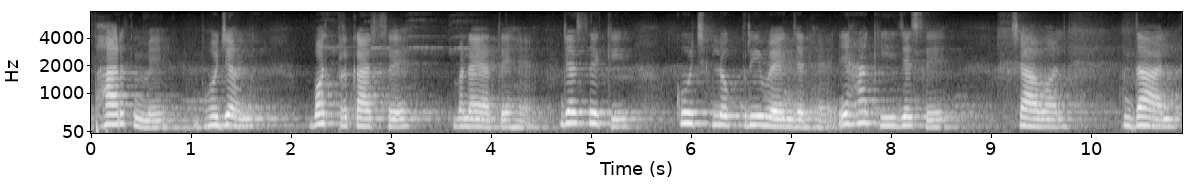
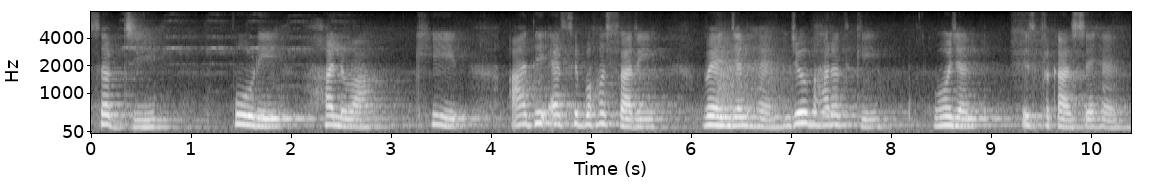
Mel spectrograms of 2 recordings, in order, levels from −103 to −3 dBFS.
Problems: echo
